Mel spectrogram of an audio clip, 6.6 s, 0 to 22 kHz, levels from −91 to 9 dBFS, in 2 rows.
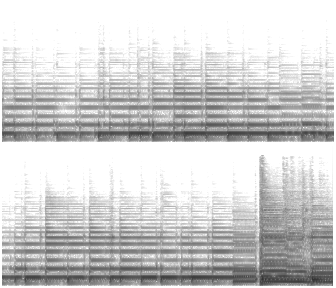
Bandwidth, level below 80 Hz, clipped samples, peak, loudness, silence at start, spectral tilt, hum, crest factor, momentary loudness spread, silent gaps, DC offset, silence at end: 10 kHz; -56 dBFS; under 0.1%; -4 dBFS; -21 LUFS; 0 s; -8.5 dB/octave; none; 16 dB; 10 LU; none; under 0.1%; 0 s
